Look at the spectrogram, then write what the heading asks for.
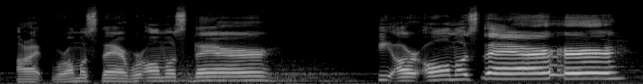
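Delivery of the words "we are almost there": excited cracking voice, higher and louder. Playing a game and nearly at the goal, excited, voice cracking. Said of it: "Voice crack".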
